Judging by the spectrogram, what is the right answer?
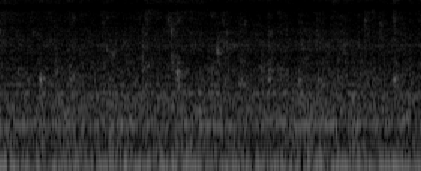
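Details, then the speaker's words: A boiler hums low under irregular watery bubbling and gurgling, which the plumber recognised at once as a blocked condensate trap. "I know what that is just from that gurgling. condenser pipe there. Right, let's come get a bucket and wet it back. So, block condense trap, which is that the bottom of it there."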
